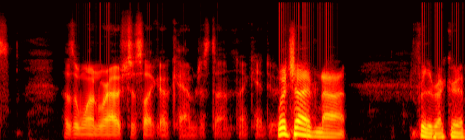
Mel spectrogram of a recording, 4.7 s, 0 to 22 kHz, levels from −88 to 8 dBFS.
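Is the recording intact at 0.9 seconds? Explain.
No. At 0.9 s, as throughout, a block size mismatch (padded) zero-fills the end of each block, adding a 46.9 Hz buzz that fits 1024-sample reads, with negligible slowdown.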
